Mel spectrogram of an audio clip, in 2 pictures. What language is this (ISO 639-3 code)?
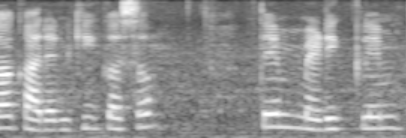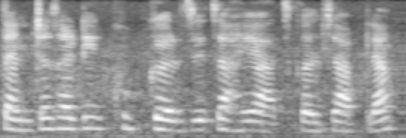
mar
